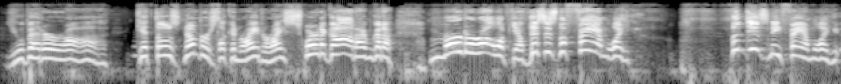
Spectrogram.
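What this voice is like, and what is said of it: Mickey Mouse cartoon voice. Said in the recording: “This is a good Mickey Mouse impression.”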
